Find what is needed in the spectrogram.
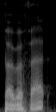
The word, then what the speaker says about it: Boba Fett: See, I keep getting Boba Fett and Boba Fett. Is Bubba? – You're getting the name wrong of Bubba. It's not. It's just Boba Fett.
